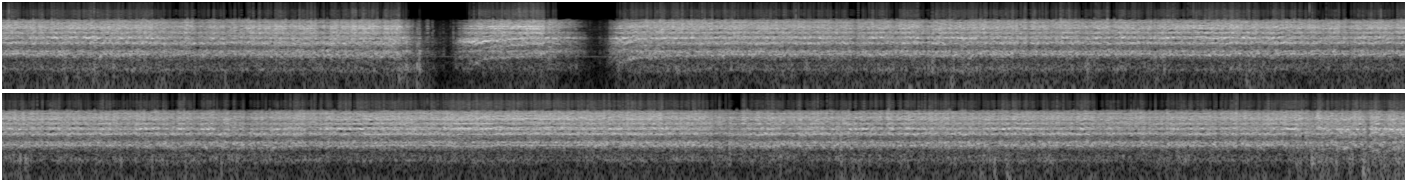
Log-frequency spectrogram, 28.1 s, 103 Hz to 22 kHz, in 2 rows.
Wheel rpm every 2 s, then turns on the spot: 230, 200, 100, 190, 230, 230, 230, 230, 230, 230, 230, 230, 240, 220.
none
